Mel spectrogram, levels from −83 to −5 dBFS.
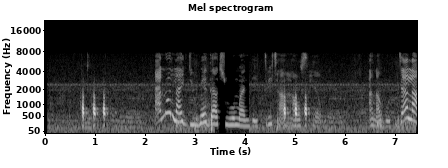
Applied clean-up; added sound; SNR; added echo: none; Fowl; -1 dB; none.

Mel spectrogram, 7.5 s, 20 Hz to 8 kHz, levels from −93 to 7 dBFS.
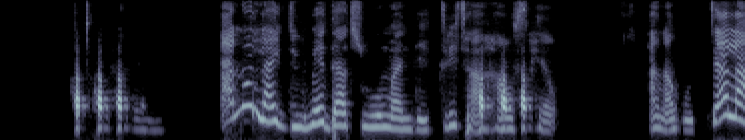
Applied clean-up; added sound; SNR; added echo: neural mask model Resemble Enhance denoiser.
